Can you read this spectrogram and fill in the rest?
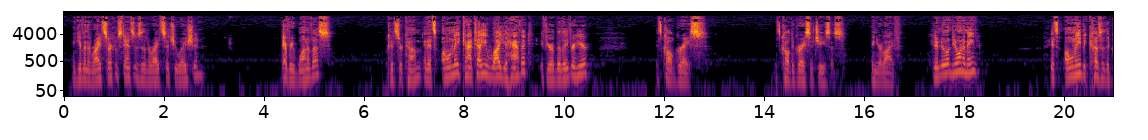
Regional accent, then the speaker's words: United States; That's part of being an American

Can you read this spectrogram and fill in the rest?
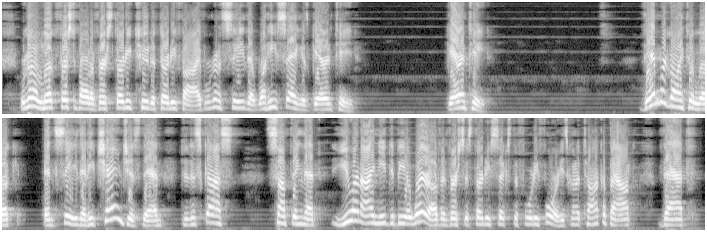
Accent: South Carolina, United States; moved away; I'm from South Carolina

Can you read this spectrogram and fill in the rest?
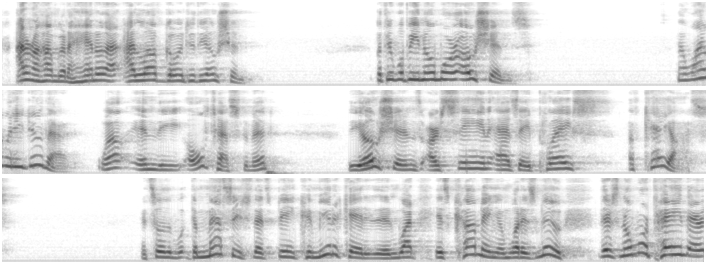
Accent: Columbia, South Carolina, United States; moved away as an adult; I grew up in Columbia, South Carolina.

